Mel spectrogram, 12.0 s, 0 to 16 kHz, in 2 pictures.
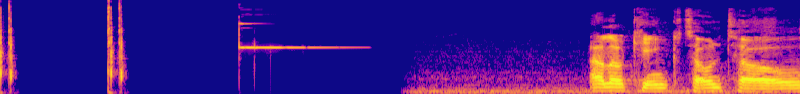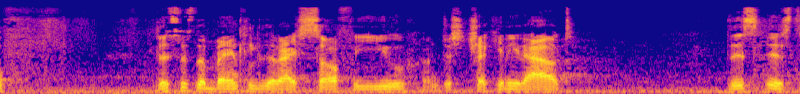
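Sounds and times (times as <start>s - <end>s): bell-like ding: 1.8s - 2.8s.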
